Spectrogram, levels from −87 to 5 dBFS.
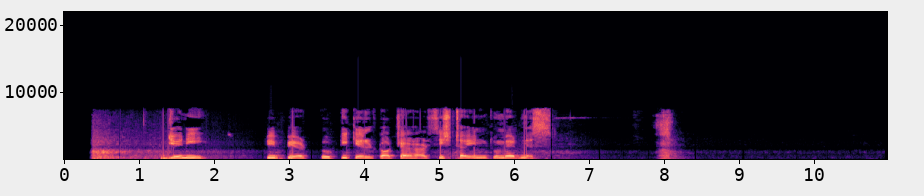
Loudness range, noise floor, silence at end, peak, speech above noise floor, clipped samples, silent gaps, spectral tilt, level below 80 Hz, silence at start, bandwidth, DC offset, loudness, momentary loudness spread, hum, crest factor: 20 LU; -68 dBFS; 2.8 s; 0 dBFS; 54 dB; under 0.1%; none; -4.5 dB/octave; -50 dBFS; 0.35 s; 8 kHz; under 0.1%; -15 LUFS; 15 LU; none; 18 dB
